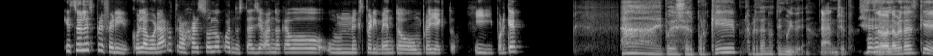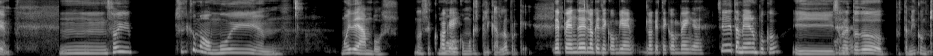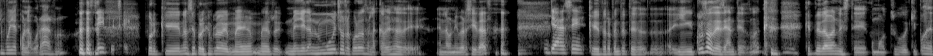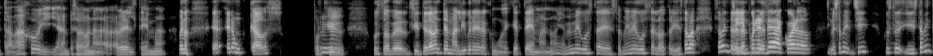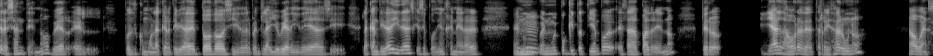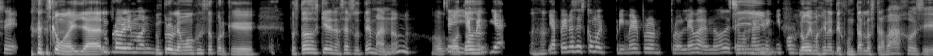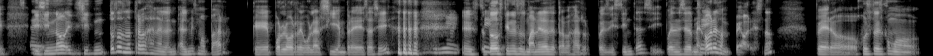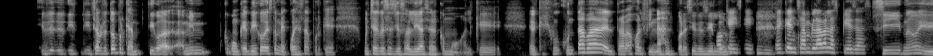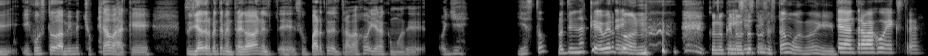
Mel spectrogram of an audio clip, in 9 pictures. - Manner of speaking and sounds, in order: chuckle; lip smack; chuckle; chuckle; chuckle; laughing while speaking: "es como ahí ya"; other background noise; chuckle; chuckle; cough; laughing while speaking: "con"
- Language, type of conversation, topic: Spanish, podcast, ¿Prefieres colaborar o trabajar solo cuando haces experimentos?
